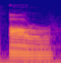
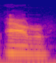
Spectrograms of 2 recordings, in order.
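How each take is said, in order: First: The r sound is heavy and full. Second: The r sound is light and thin. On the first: The speaker calls it right. "it's ar. And the tafkhim is really done by lifting the back of the tongue" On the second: The speaker calls it wrong. "you cannot say ar"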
